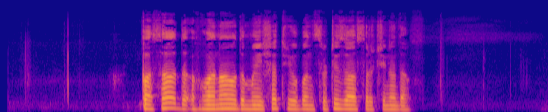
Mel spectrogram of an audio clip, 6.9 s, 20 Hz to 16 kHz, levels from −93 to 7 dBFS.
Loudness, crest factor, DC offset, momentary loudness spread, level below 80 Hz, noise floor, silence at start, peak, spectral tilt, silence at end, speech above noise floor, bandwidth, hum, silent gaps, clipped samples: -23 LUFS; 22 dB; under 0.1%; 9 LU; -66 dBFS; -69 dBFS; 1.8 s; -2 dBFS; -6.5 dB/octave; 1.75 s; 47 dB; 10 kHz; none; none; under 0.1%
